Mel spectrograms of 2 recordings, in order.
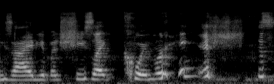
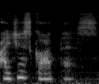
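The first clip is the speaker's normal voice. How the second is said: soft, slow whispering; 6 dB quieter than usual. Playing a character who whispers about her new sword: whispering in character. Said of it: "She's just gonna whisper and be like".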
